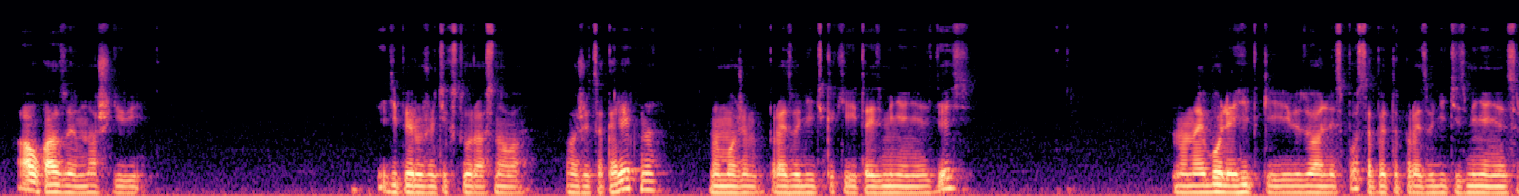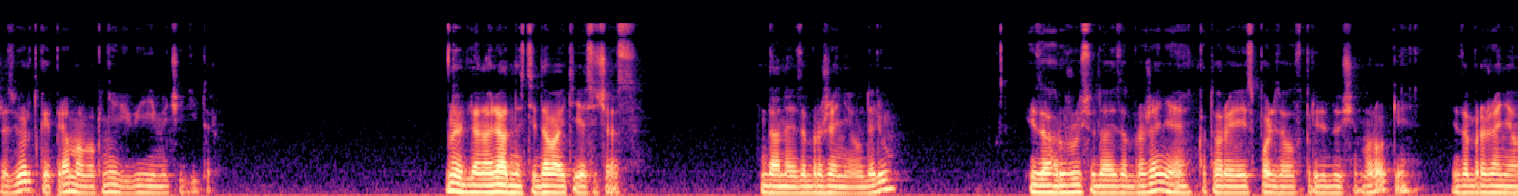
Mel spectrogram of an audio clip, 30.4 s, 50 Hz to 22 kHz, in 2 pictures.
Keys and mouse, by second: 1.6 middle click, 12.0-12.5 middle drag, 29.3 right click, 29.5-30.3 middle drag.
